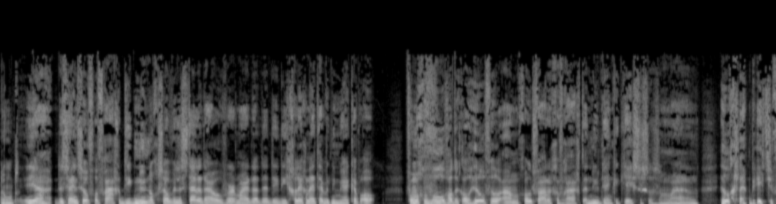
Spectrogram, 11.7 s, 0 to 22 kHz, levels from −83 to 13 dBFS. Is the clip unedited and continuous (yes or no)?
no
